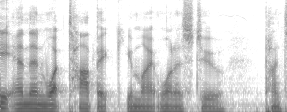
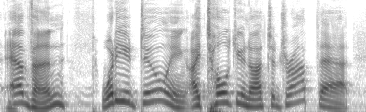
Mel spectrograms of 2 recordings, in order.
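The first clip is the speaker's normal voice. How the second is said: high, raised scolding voice; mock scolding; 10 semitones higher than usual. Grandpa scolds his grandson for dropping the car, high and stern. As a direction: scold the kid, pitched way up.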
